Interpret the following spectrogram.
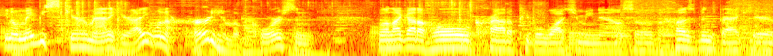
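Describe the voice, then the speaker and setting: A man narrating his work vlog as a voice-over, telling the story in an animated, joking way. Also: mid-range voice. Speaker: junk removal business owner. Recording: voice-over with loud background music.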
